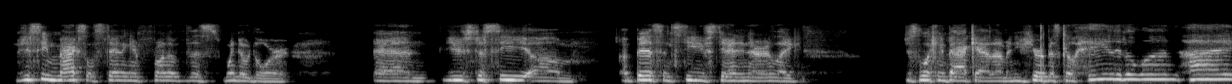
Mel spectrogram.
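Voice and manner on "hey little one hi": eerie, unsettling, slow and high-pitched. Retelling a wrestler's line to a child: imitating a creepy greeting. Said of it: "like, all creepy and shit".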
